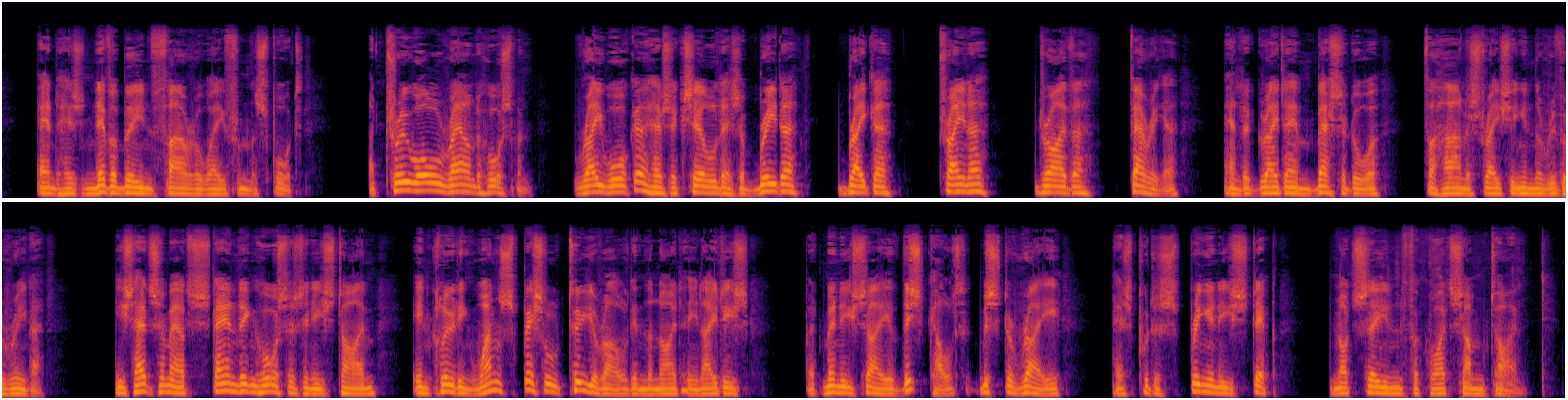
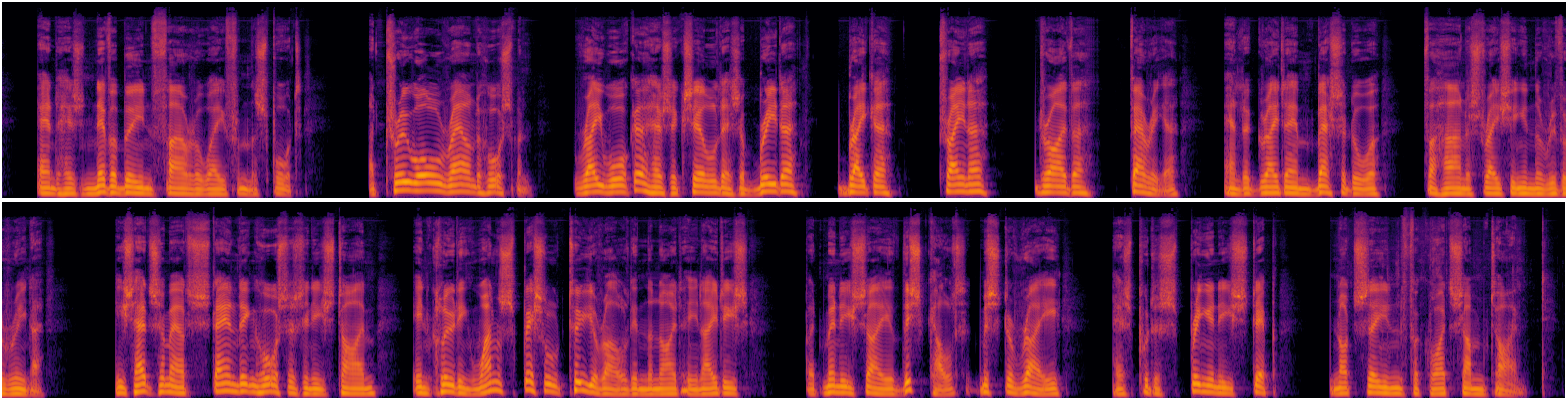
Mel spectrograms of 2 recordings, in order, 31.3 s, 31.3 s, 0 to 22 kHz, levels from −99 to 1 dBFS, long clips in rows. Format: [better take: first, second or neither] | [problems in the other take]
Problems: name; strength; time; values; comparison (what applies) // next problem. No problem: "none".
second | garbled, watery; slightly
